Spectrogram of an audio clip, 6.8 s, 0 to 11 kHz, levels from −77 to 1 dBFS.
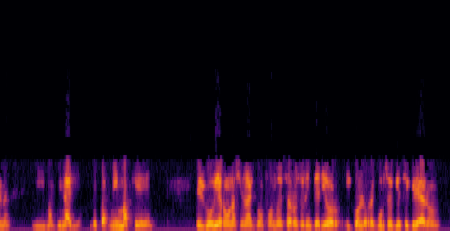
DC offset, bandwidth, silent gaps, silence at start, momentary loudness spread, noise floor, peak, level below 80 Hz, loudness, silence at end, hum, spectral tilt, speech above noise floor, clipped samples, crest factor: under 0.1%; 3.7 kHz; none; 0 s; 11 LU; -49 dBFS; -4 dBFS; -52 dBFS; -20 LUFS; 0.15 s; none; -7.5 dB/octave; 30 dB; under 0.1%; 16 dB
